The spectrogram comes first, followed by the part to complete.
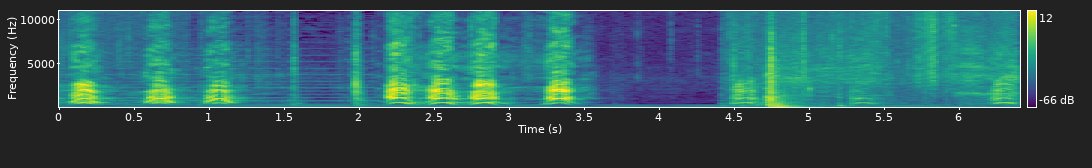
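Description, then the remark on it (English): A dog barks repeatedly in short bursts at a reporter knocking on doors, first a few spaced barks, then a quicker run of them, with a thump partway through and a steady low hum underneath. “One dog does not like me.”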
